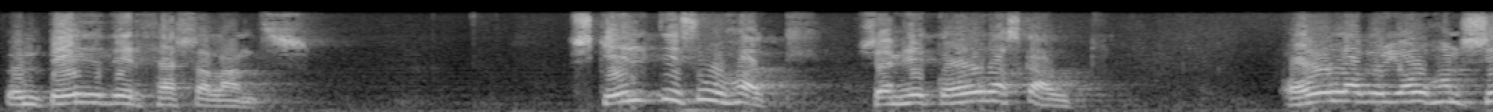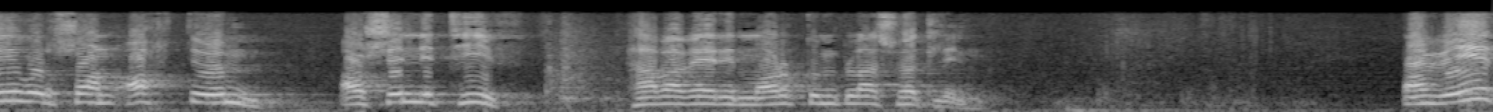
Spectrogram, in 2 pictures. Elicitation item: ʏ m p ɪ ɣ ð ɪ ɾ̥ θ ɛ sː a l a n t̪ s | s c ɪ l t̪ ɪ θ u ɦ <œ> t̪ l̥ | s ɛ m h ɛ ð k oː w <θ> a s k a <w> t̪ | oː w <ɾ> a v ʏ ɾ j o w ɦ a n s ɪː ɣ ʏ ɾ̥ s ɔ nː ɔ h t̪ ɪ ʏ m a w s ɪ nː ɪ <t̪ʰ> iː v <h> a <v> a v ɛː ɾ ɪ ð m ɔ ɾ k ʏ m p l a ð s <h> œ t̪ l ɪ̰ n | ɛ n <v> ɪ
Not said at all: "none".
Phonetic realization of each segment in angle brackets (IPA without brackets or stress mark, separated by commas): œ, ð, w, l, t̪ʰ, h, v, h, v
